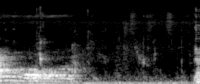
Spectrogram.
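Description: A dog barking indoors: the tail of a sharp bark right at the start, then a short whine that fades within the first second, leaving it quiet.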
